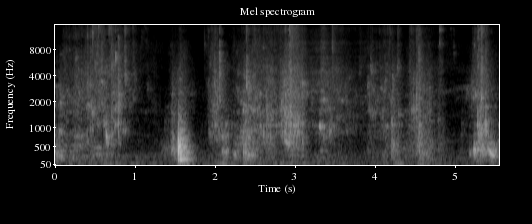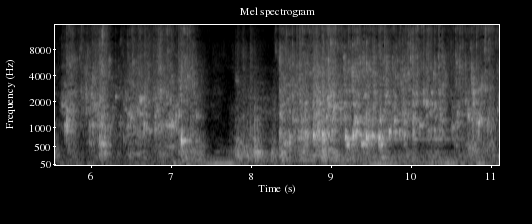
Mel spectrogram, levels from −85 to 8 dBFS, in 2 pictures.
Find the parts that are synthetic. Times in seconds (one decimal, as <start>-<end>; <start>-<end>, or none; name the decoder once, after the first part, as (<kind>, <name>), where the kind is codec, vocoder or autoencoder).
3.0-3.9 (autoencoder, DAC-VAE)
